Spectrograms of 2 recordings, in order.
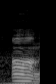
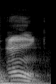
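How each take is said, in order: First: The vowel sounds like the one in 'on'. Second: The vowel sounds like the one in 'ang'. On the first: This is the changed version of the name. The speaker calls it wrong. "you can't change the way the main character's name is pronounced" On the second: This is how the name was always said. The speaker calls it right. "It's always been Aang"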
